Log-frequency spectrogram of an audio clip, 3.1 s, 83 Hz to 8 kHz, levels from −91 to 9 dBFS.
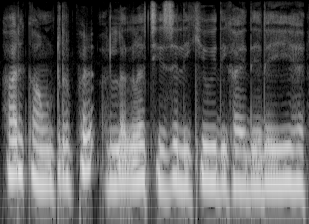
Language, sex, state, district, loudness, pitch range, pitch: Hindi, female, Jharkhand, Ranchi, -15 LUFS, 190-210 Hz, 195 Hz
